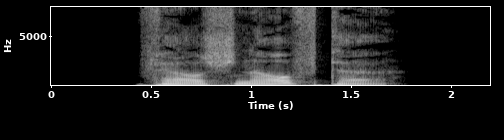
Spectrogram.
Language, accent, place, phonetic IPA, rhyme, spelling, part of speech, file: German, Germany, Berlin, [fɛɐ̯ˈʃnaʊ̯ftə], -aʊ̯ftə, verschnaufte, verb, De-verschnaufte.ogg
- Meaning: inflection of verschnaufen: 1. first/third-person singular preterite 2. first/third-person singular subjunctive II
